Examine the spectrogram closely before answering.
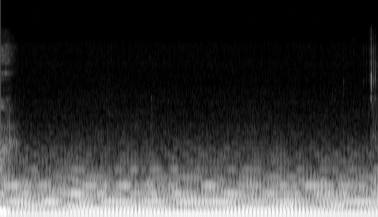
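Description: Binaural beat tones for a sound meditation: a steady, loud low drone of layered sustained tones with a slow pulsing throb, continuous and unchanging throughout, with no voices.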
